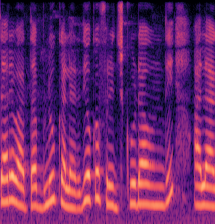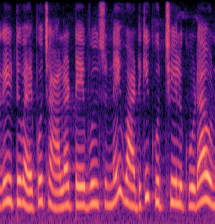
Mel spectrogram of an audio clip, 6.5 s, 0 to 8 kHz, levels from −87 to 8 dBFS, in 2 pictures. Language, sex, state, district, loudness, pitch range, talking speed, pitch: Telugu, female, Andhra Pradesh, Sri Satya Sai, -14 LUFS, 250-300 Hz, 150 wpm, 270 Hz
